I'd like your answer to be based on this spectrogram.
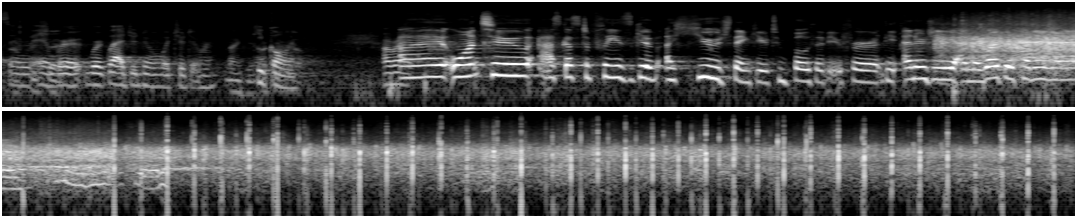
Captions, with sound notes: and we're glad you're doin' what you're doin'. Keep goin'. - Thank you, I'll keep it up. - All right. - I want to ask us to please give a huge thank you to both of you for the energy, and the work you're putting in. (audience applauds)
